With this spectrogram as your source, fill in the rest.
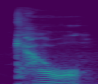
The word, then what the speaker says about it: Kowal: Kowal. It's like towel, but cooler.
